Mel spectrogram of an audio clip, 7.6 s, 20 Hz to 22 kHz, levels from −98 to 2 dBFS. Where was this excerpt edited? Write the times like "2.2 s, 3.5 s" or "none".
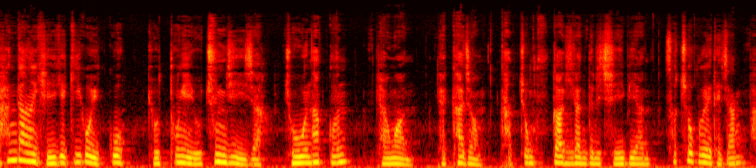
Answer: none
